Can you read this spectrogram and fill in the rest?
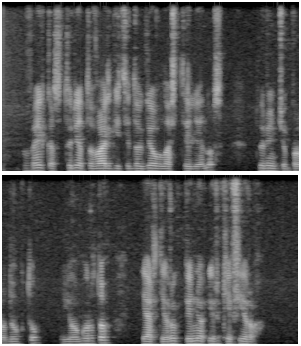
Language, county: Lithuanian, Vilnius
